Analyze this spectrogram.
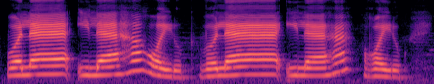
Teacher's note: यहाँ गैरुक में गैन और रा मोटे पढ़े जा रहे हैं, गैन और रा मोटे पढ़े जा रहे हैं क्योंकि गैन मोटे हर्फों में से आता है।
